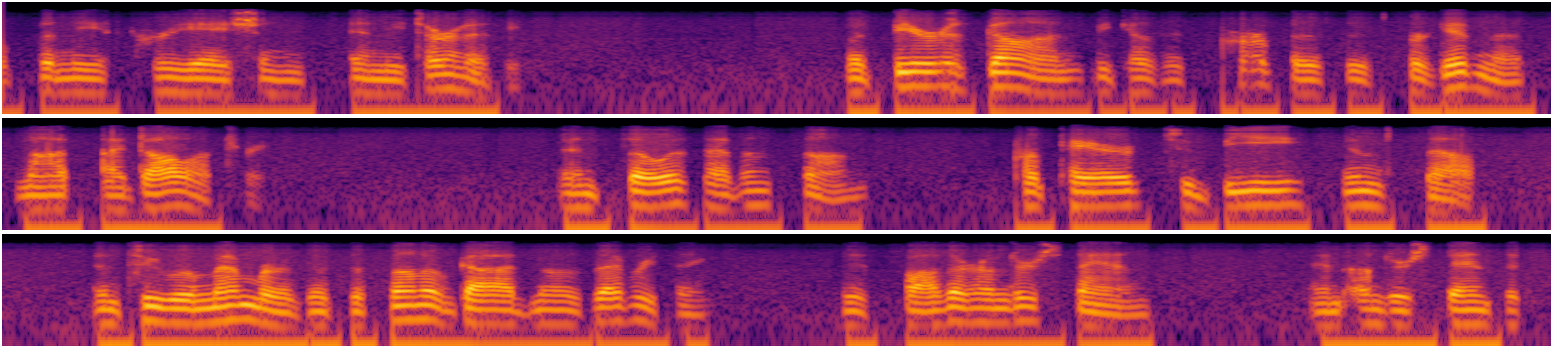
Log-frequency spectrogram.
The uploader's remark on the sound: ACIM Daily Conference Call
